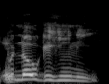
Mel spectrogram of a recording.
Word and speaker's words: Igbinoghene: Even the announcers last week couldn't pronounce it. Noah Igbinoghene. It's like Igbinoghene.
